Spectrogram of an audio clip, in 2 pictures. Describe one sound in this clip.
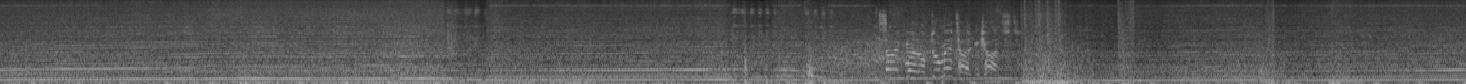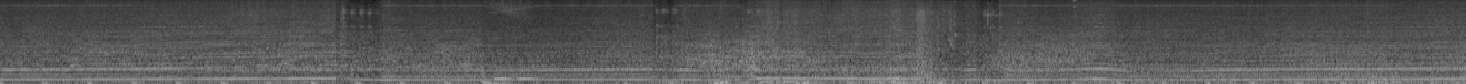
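A car engine roars at high revs, dropping briefly with each gear change.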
